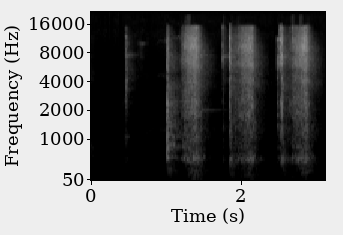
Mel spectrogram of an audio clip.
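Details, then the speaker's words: Stihl or Husqvarna chainsaw chain pulled by hand after tightening from a sloppy, loose state: three even rasping pulls, rotating smooth and free, catching the sprocket with proper tension. "So, you should hear that sound. That's the sound it should be making. It should rotate nice and free."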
